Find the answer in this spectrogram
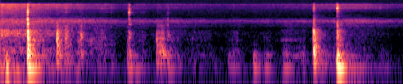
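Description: A few light clicks and taps, the strongest near the end, as a rear parking-assist ultrasonic sensor is pushed out of its plastic bumper mount with its retaining clips pushed aside.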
